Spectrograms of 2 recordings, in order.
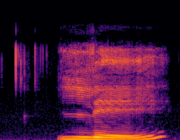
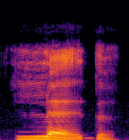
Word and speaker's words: laid: Les, we don't pronounce the D. It's not one of the consonants we pronounce at the end of the word. But when we add an E, we do pronounce it.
